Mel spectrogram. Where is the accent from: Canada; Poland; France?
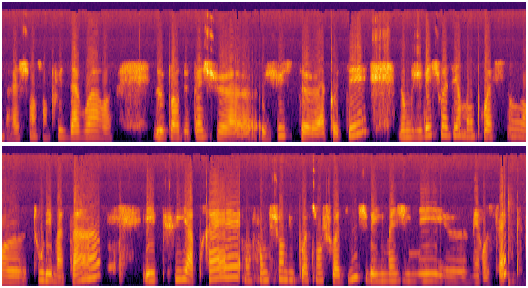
France; Brittany; moved away as an adult; also born or lived in Paris; je suis née en Bretagne, donc, euh, et j'ai vécu en Bretagne jusqu'à l'âge de mes, attendez, 20 ans à peu près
